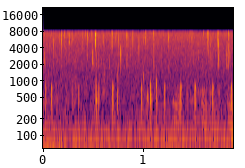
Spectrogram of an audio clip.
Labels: {"label": "biophony, knock croak", "recorder": "SoundTrap 300"}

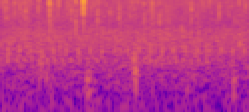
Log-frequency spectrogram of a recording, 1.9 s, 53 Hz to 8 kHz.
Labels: {"label": "biophony, rattle", "recorder": "SoundTrap 500"}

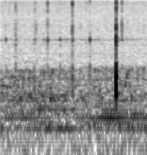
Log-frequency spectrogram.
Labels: {"label": "anthrophony, boat engine", "recorder": "HydroMoth"}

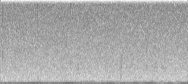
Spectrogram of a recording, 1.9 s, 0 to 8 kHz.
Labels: {"label": "anthrophony, boat engine", "recorder": "SoundTrap 300"}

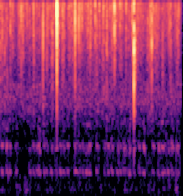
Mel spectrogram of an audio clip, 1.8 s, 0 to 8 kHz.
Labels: {"label": "anthrophony, mechanical", "recorder": "SoundTrap 300"}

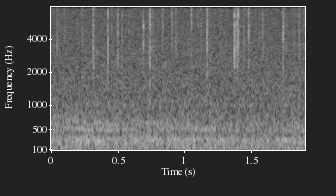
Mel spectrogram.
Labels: {"label": "ambient", "recorder": "HydroMoth"}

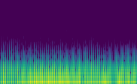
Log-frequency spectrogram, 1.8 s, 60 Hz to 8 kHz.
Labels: {"label": "anthrophony, boat engine", "recorder": "SoundTrap 300"}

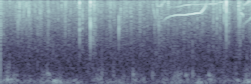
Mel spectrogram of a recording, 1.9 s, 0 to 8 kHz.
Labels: {"label": "biophony, dolphin", "recorder": "SoundTrap 500"}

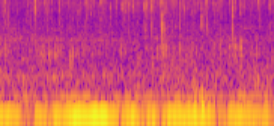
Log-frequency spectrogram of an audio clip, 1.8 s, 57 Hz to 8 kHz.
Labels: {"label": "anthrophony, boat engine", "recorder": "SoundTrap 500"}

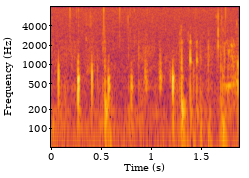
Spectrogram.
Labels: {"label": "biophony, knock croak", "recorder": "SoundTrap 300"}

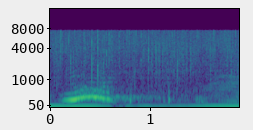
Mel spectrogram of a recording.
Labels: {"label": "biophony", "recorder": "SoundTrap 300"}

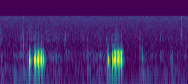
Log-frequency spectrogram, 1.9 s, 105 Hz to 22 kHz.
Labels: {"label": "biophony, knock croak", "recorder": "SoundTrap 300"}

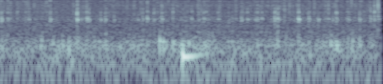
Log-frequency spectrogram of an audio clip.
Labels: {"label": "ambient", "recorder": "HydroMoth"}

